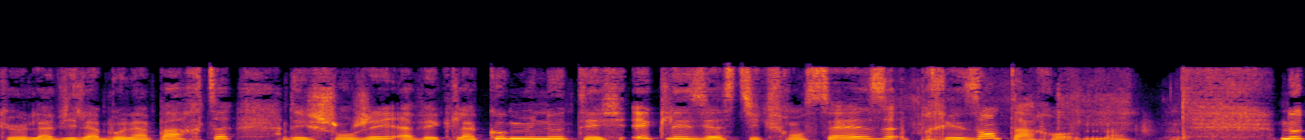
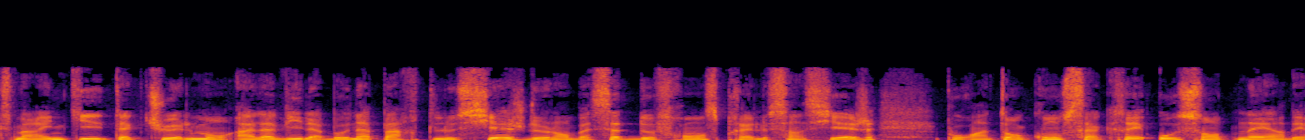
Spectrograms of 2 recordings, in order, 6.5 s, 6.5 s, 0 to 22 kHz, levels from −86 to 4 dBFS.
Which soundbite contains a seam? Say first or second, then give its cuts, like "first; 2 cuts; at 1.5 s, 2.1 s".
first; 1 cut; at 1.4 s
